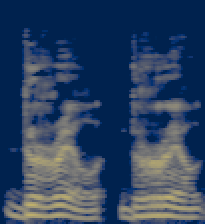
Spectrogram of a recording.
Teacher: this rhotic trilled R sound can be difficult for many people, especially when it's not something used in your own language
